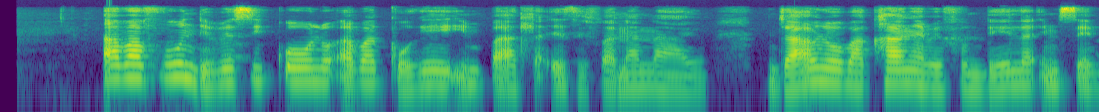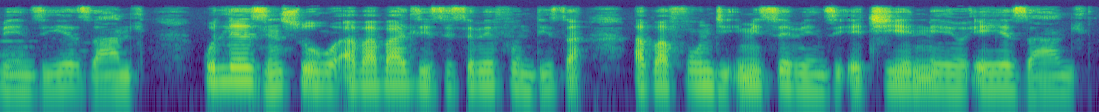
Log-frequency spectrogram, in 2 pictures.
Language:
North Ndebele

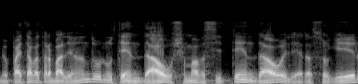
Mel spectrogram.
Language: Portuguese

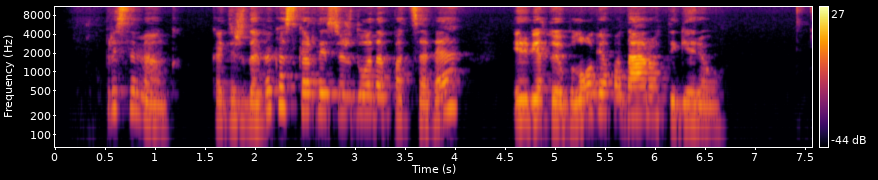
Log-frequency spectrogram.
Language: Lithuanian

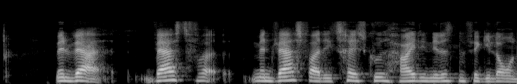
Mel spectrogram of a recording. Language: Danish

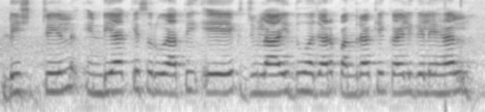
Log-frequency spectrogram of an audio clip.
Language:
Magahi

